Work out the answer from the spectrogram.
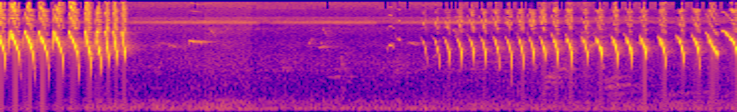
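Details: Belgian canary practicing its song: a quick burst of trilled notes, a quiet gap of about three seconds, then a long run of rapidly repeated high whistles.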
